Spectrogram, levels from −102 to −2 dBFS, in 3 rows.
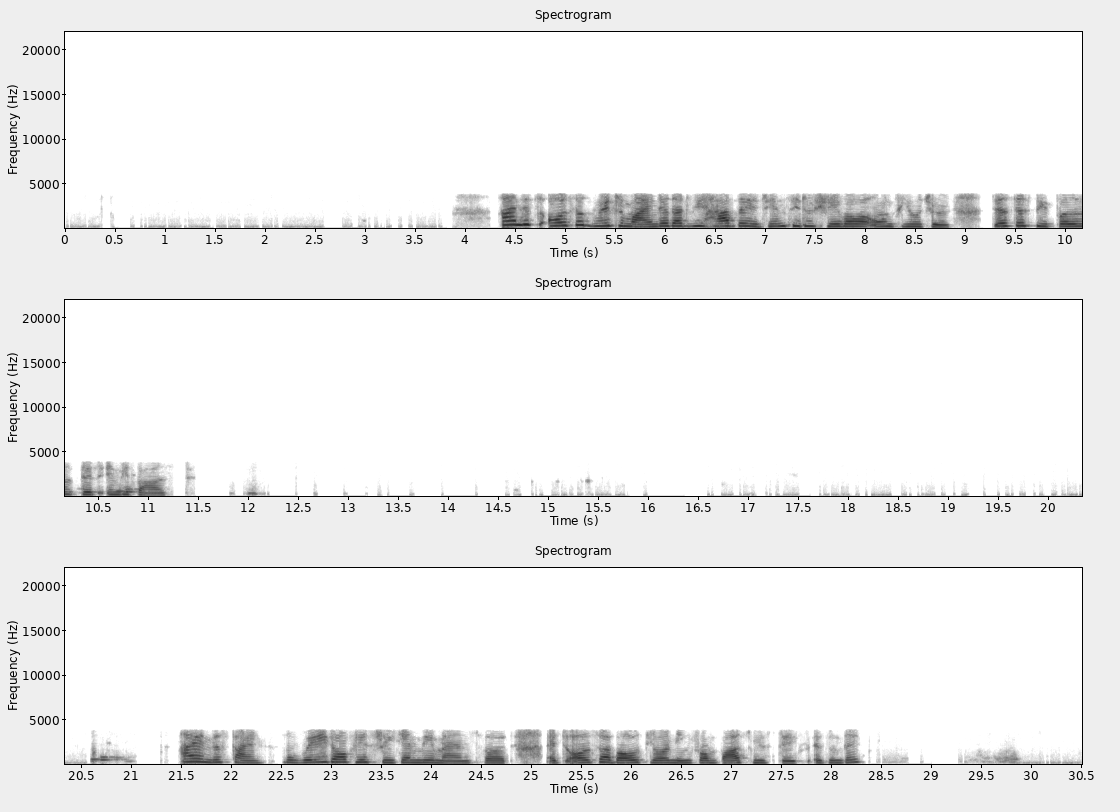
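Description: From start to finish the speech carries the RealAudio 14.4 codec's signature: everything lives between about 200 Hz and 3.7 kHz, nothing above 3.8 kHz, and heavy coding damage leaves the speech muffled and gargly. That crude, starved sound fits an 8 kbit/s dial-up-era speech coder.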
